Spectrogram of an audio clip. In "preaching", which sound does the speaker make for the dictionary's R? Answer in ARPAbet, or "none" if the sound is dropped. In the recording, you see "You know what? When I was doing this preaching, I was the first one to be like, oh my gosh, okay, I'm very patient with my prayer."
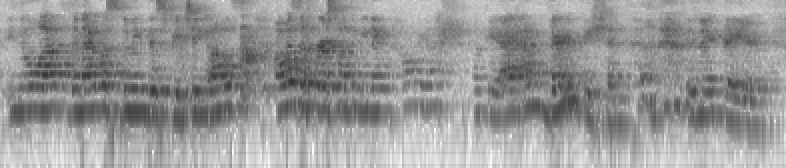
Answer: none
